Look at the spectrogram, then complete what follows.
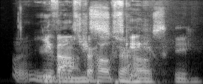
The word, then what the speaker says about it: Yvonne Strahovski: Yvonne Strahovski.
